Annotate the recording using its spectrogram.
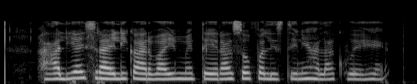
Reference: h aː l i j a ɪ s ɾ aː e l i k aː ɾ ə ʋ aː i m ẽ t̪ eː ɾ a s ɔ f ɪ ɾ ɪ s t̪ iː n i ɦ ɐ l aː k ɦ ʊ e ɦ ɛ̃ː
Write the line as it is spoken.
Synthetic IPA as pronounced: h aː l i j a ɪ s ɾ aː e l i k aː ɾ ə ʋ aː i m ẽ t̪ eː ɾ a s ɔ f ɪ l ɪ s t̪ iː n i ɦ ɐ l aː k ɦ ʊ e ɦ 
